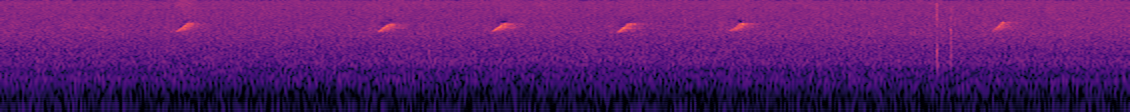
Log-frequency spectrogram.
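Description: A small bird giving a short rising chirp, repeated every second or two, over a steady outdoor hiss.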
